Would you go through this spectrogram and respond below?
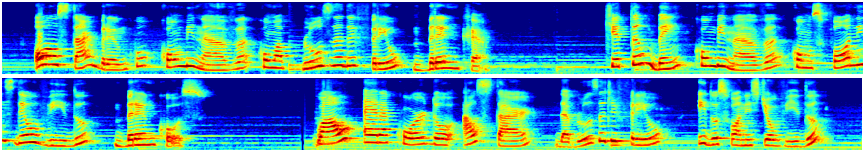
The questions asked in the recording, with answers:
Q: Qual era a cor do all-star, da blusa de frio e dos fones de ouvido?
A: Brancos. O all-star a blusa de frio e os fones de ouvido eram brancos.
